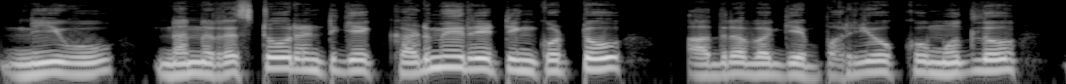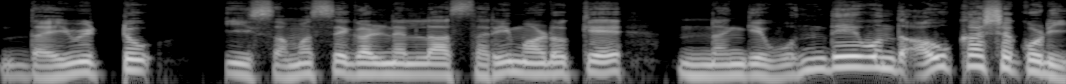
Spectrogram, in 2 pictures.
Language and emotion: Kannada, fearful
